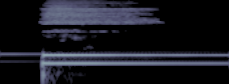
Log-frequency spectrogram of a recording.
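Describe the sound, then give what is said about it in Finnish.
A slow inhale through the nose during a guided breathing exercise: a soft, airy hiss that swells suddenly and fades over about a second and a half, over a low, steady sustained tone. “Hengitä sisään nenän kautta.”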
